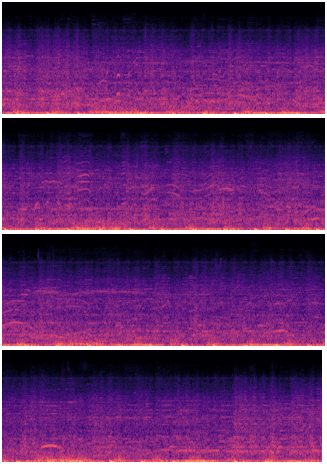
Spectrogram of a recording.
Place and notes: Bridge St, Belfast, UK - Belfast St Patrick's Day
After two years without any St. Patrick's Day parades, the city of Belfast decided to organise a large parade starting from Belfast City Hall and moving through the city's inner streets. On a rainy afternoon, I recorded within the crowd to capture some of the bands, floats, cheers, chatter, and the continuous rain that fell on us. This is a recording of the parade march, parade bands, music, instruments, chanting, yelling, whistles, groups, children, adults, celebrations, chatter, and gatherings.
Ulster, Northern Ireland, United Kingdom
